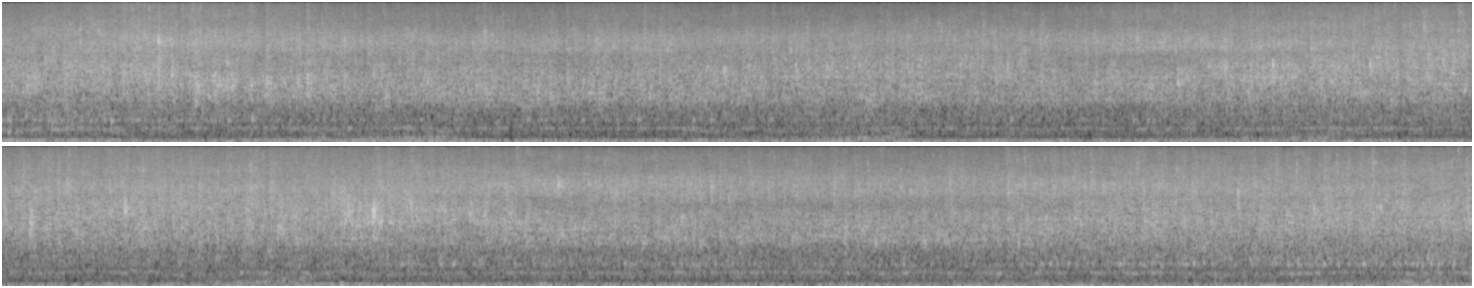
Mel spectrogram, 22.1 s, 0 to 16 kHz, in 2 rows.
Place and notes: water well, Studenci, Maribor - high waters, breathing murmur
rain through summer and early autumn, everything swollen, as waters are high breathing of this concrete well is audible
Maribor, Slovenia, 16 September 2014, 19:01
